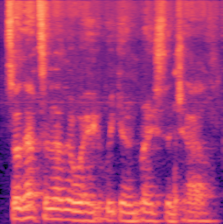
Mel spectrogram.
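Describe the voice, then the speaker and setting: An older man speaks in a soft-edged, mellow voice that sits a little high for a man. He gives an informal spiritual talk, pausing and repeating words as he reflects. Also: steady tone, creaky, low-quality recording. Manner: halting, reflective, repeats phrases. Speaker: minister.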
